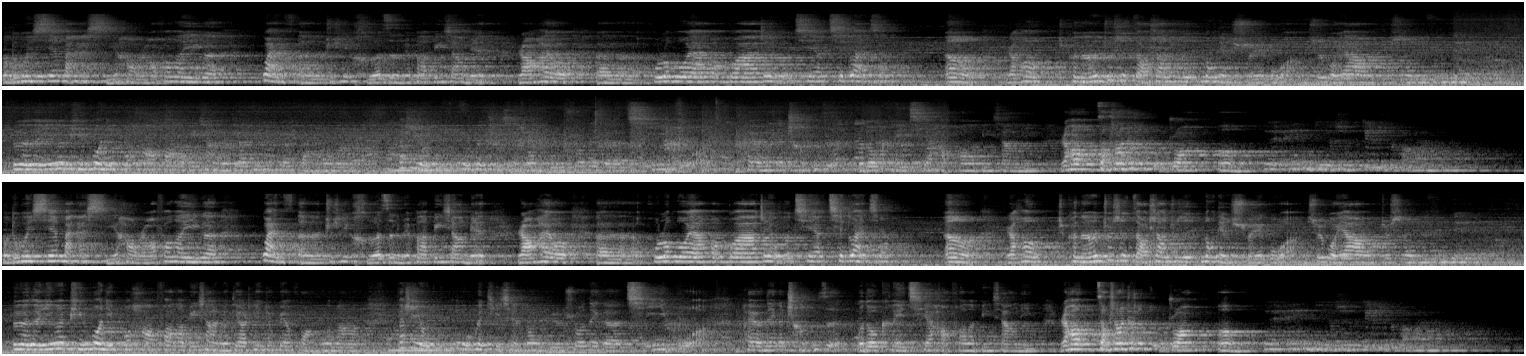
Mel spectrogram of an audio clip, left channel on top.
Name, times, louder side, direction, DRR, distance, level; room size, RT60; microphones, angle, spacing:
voice 1, 0.0-2.3 2.6-8.9 9.4-14.2 15.3-27.7, right 3 dB, 35° right, 4 dB, 0.5 m, -20 dB
voice 2, 1.9-2.4 8.3-8.7 14.0-15.3 19.0-19.5 22.8-23.0 26.1-26.5 27.8-29.7, right 1 dB, 10° left, -7 dB, 1.9 m, -27 dB
sound 1, 6.8-20.7, equal, 65° left, 1.7 m, -30 dB
sound 2, 14.5-24.7, left 3 dB, 40° left, 0.5 m, -33 dB
15.0 x 6.2 x 8.7 m, 2.5 s
head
